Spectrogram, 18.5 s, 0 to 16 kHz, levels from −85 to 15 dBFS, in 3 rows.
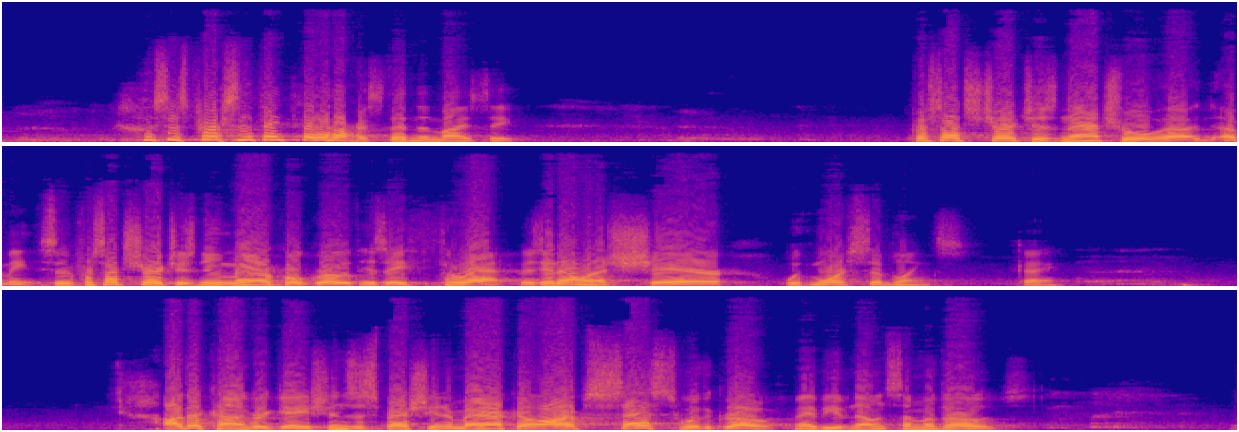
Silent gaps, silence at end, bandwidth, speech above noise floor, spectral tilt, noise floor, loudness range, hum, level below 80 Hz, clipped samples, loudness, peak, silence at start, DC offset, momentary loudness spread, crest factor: none; 0.6 s; 15 kHz; 38 dB; -5.5 dB/octave; -49 dBFS; 6 LU; none; -50 dBFS; under 0.1%; -12 LUFS; -2 dBFS; 0.05 s; under 0.1%; 10 LU; 10 dB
